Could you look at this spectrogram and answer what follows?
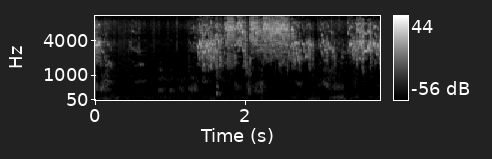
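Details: Breeding pair of budgerigars kept as a family: scratchy, squawky chattering in dense bursts with short pauses, the noisy warble swelling for over a second at a time.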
